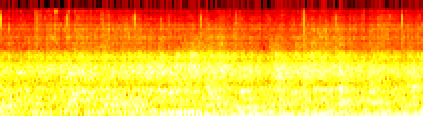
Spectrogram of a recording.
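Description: Steady running noise of heavy gravel-processing machinery: a tracked mobile screening plant and a wheel loader at work.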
